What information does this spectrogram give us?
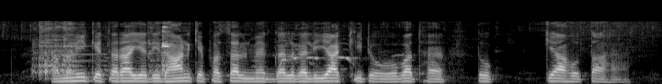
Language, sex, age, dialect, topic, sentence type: Magahi, male, 31-35, Southern, agriculture, question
